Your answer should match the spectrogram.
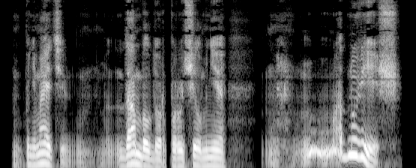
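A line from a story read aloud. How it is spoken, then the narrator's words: Mumbling. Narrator (Russian): промямлил Гарри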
